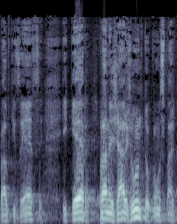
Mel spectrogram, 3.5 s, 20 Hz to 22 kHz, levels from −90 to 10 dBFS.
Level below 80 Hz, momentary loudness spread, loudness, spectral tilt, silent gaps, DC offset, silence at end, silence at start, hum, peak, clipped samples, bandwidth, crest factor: -42 dBFS; 16 LU; -14 LUFS; -5 dB/octave; none; under 0.1%; 0 s; 0 s; none; 0 dBFS; 0.1%; 18 kHz; 14 dB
